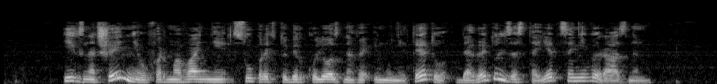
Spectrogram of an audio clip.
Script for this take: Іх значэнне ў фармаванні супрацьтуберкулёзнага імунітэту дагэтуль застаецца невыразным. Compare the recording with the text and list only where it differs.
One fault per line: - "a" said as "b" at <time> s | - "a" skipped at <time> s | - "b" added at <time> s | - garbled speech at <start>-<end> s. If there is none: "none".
none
